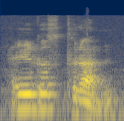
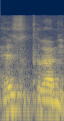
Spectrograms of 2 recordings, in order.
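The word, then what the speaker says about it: Helgstrand: 이 헬거스트란 그 G자 발음을 보통 안 하니까 헬스트란이 맞겠죠.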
